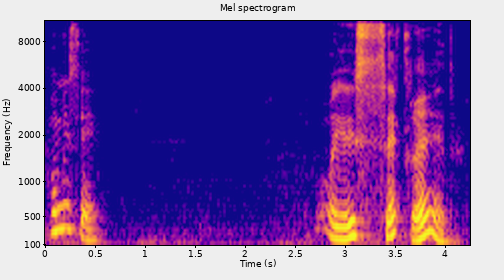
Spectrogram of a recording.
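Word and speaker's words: Cécred: It's spelled C-E-C-R-E-D. There's a little accent over the E. I think it's sacred. Sacred? – Sacred.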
